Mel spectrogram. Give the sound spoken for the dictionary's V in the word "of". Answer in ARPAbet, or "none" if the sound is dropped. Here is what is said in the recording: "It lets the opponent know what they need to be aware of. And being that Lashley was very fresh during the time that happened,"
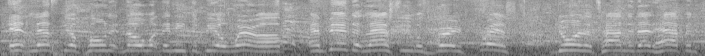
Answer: V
